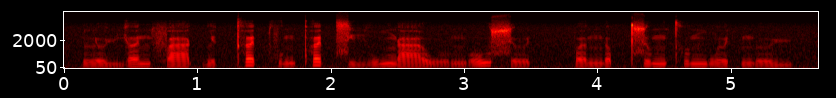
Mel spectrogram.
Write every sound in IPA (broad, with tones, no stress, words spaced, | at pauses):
lɵ˨˩ɥjɐ˧nfaː˨k̚ lɪ˨k̚t̪ʰɐ˥t̚fʊ˨˩ŋpʰɐ˥t̚ siː˨˥wŋaː˨wʊ˨ŋ o˥wsɵ˨t̚ | pɐ˨ŋɐ˥p̚ t͡sʊ˧ŋt̪ʰʊ˧ŋ wɵ˧t̚ŋɵ˧ɥ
